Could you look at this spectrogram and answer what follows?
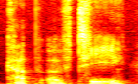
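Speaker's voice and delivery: slow "cup of tea", landing on "tea"; stress on tea. Shown as a demonstration. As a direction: draw it out to show the beat on "tea". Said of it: "the word tea receives the emphasis".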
